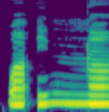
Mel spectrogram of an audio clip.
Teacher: nunnya ini namanya hunnah karena ada nun yang bertasjid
